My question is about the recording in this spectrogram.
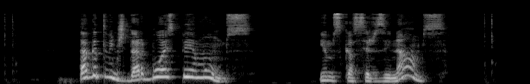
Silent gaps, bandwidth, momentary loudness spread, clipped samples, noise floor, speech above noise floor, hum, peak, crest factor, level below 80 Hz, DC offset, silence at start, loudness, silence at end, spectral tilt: none; 12 kHz; 11 LU; under 0.1%; -74 dBFS; 51 dB; none; -6 dBFS; 18 dB; -68 dBFS; under 0.1%; 0.8 s; -23 LUFS; 0.85 s; -4 dB/octave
